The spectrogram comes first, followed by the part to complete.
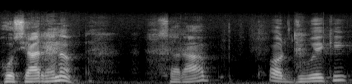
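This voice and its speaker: Bright, animated fatherly village man. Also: medium pitch, takes it slowly, heavily acted. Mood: urging, stern. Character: big-hearted village man, firm fatherly benefactor. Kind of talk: theatrical radio play acting.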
